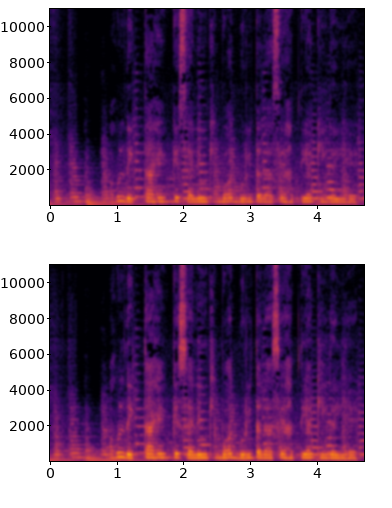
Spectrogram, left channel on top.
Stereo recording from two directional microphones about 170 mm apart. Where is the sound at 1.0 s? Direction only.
30° right (ahead or behind).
